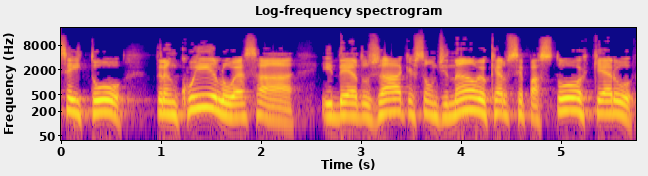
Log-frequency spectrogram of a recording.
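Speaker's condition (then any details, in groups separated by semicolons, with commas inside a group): No condition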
